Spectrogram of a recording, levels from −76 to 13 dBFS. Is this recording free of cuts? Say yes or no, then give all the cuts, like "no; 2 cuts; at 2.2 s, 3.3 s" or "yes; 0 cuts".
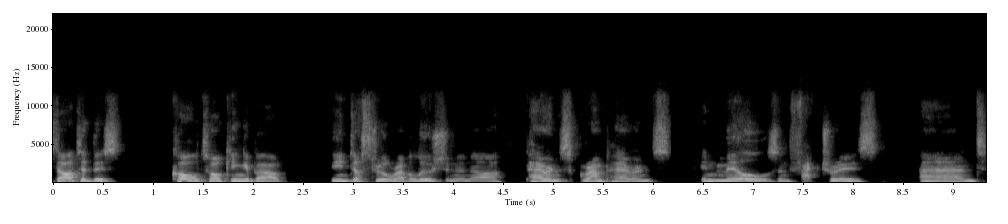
yes; 0 cuts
